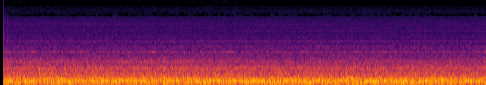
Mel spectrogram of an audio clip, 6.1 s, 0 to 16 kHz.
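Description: Steady cabin noise inside an Embraer ERJ-145XR on final approach with flaps down: a deep, even rumble from its rear-mounted Rolls-Royce AE3007 turbofans and the airflow, with faint steady high tones above it.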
